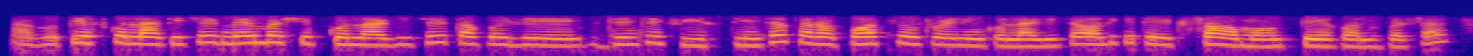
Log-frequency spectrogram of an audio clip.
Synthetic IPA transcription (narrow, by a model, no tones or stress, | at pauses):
ʌbʌt̪eskolaɡit͡sʌĩmembʌrsip̚kolaɡit͡sʌĩt̪ʌpaĩled͡zunt͡sʌĩpʰisd̪int͡sʰʌt̪ʌɾʌpʌrsʌnʌlʈreniŋkolaɡit͡saĩʌlikʌt̪ieksʈaːmaw̃ɳʈ̚d̪eɡʌrnupʌrt͡sʰʌ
